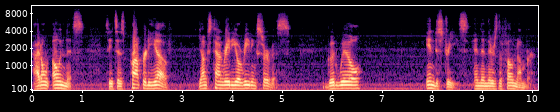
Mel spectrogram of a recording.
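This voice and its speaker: An American man presents a casual, unscripted product demonstration. He explains things step by step, pausing and restarting as he goes. The home camera recording carries faint background noise. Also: mid-range voice, poor audio. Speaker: video presenter demonstrating a radio. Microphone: camera microphone.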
